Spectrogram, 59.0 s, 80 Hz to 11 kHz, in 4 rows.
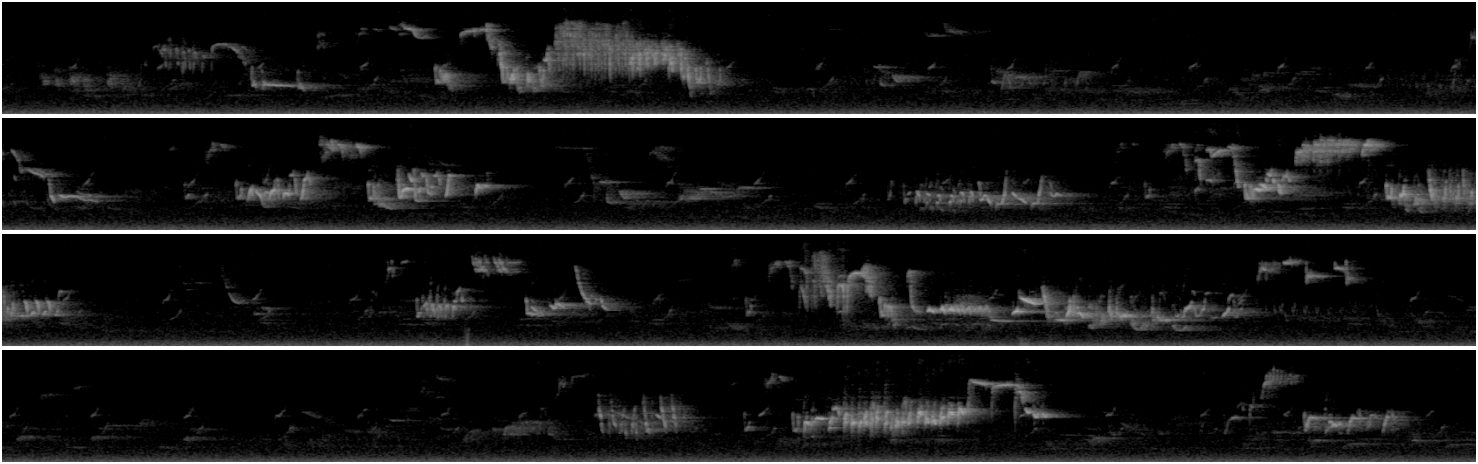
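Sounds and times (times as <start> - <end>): robin singing: 0.4 - 7.4, 23.2 - 30.3, 33.0 - 46.2, 47.0 - 55.5.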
